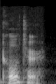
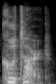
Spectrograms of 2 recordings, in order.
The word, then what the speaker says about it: Coulthard: then David Coulter cool Coulthard cool guitar cool yeah it's got a D at the end B no you know it's pronounced mostly French except for the end then you just say the D it doesn't matter here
